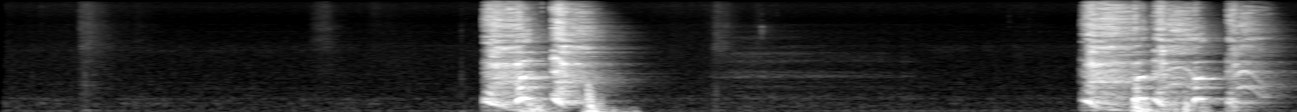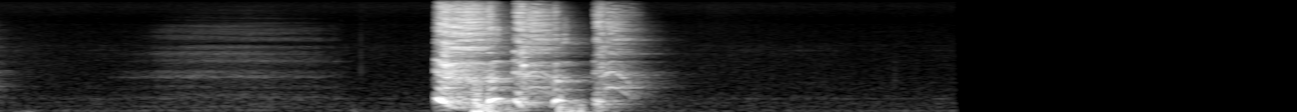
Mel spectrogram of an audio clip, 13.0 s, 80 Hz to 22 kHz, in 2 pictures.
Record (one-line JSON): {"three_cough_length": "13.0 s", "three_cough_amplitude": 12747, "three_cough_signal_mean_std_ratio": 0.3, "survey_phase": "beta (2021-08-13 to 2022-03-07)", "age": "45-64", "gender": "Female", "wearing_mask": "No", "symptom_none": true, "smoker_status": "Ex-smoker", "respiratory_condition_asthma": false, "respiratory_condition_other": false, "recruitment_source": "REACT", "submission_delay": "2 days", "covid_test_result": "Negative", "covid_test_method": "RT-qPCR"}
